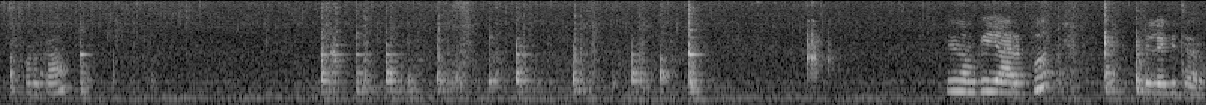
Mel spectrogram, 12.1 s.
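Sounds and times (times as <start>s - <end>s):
masala sizzling in oil: 0.0s - 12.0s
wooden spatula scraping a pan: 3.2s - 7.1s, 10.2s - 11.8s.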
